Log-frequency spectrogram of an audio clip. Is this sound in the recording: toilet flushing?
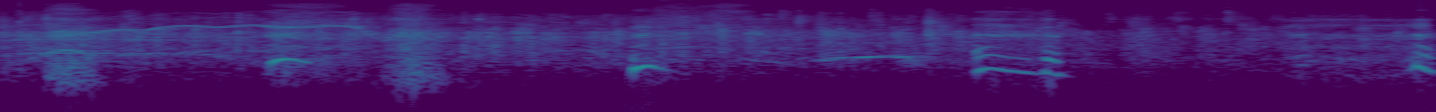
no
